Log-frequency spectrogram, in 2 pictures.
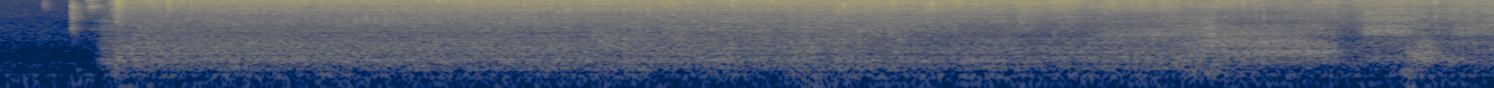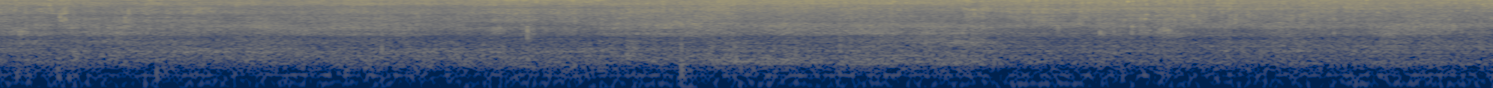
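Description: shower water rinsing hair

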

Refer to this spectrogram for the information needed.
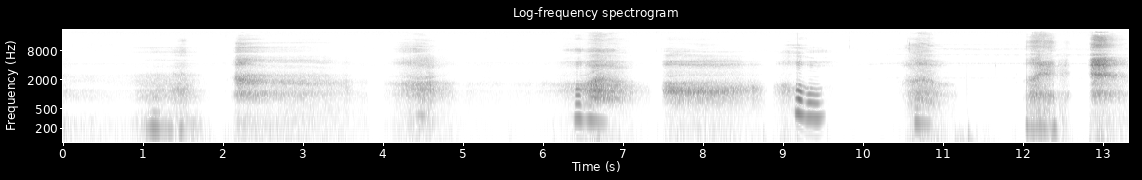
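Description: yawn

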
